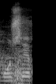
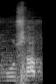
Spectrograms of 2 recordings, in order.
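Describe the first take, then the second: First: The word ends in an 'e' sound. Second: The word ends in an 'a' sound. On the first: "वो मूसे पढ़ रहा है" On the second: "वहां खड़ा जबर है, उसको मूसा पढ़ना चाह रहा है"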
